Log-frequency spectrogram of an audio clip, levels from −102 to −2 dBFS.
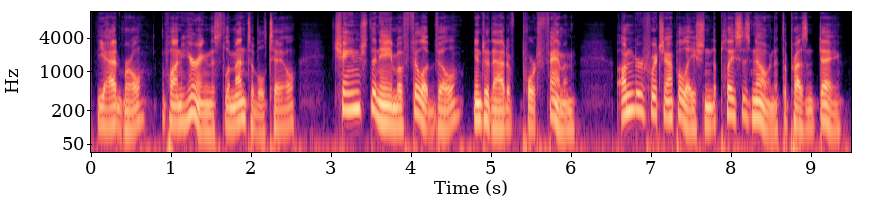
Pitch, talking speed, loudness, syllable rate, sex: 130 Hz, 175 wpm, -18 LUFS, 6.1 syllables/s, male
